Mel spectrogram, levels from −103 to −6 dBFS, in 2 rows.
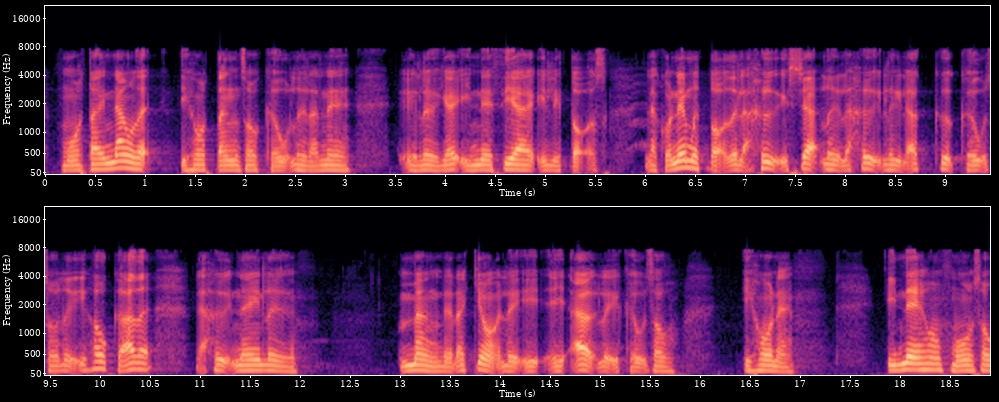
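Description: Concealed Bluetooth headset packet loss hits this speech at 6.70, 10.02 and 11.93 s. Voice packets from headset to phone dropped out, about 15 ms at the first point and 7.5 ms at the others. The receiver filled each gap by repeating a matching stretch of recent waveform, so the single-frame breaks are nearly hidden. The mSBC link stays band-limited to 8 kHz with faint grain on louder sounds.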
